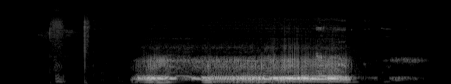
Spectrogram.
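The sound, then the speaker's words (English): A person snores loudly in one long, rough, rumbling breath lasting about two seconds, with a couple of short snorts before it and a fainter breath after. “Mate, there's not enough water that can condemn this fucking snoring. Anyone got any earplugs?”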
